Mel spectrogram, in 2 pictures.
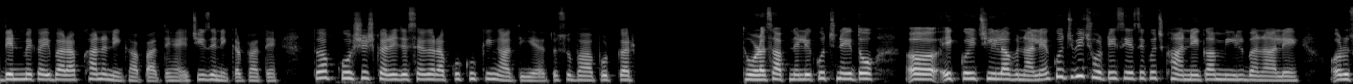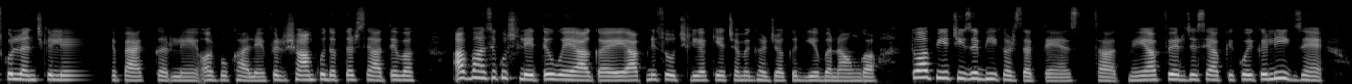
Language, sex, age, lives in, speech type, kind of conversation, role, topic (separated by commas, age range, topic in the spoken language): Hindi, female, 20-24, India, conversation, advice, advisor, नई जगह पर रोज़मर्रा की दिनचर्या बनाकर तनाव को कैसे संभालें और जीवन में स्थिरता कैसे लाएँ?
